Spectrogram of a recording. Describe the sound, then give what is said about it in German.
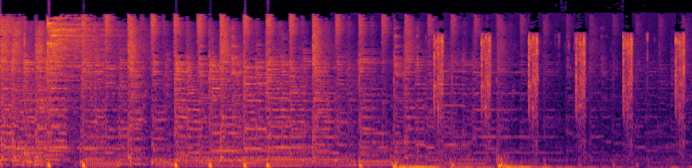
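A camera shutter clicks over and over in quick, uneven bursts while taking photos of a room's ceiling, sharp crisp snaps repeating for several seconds above a steady, humming tonal background. “Jetzt habe ich lauter Bilder von der Zimmerdecke hier.”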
